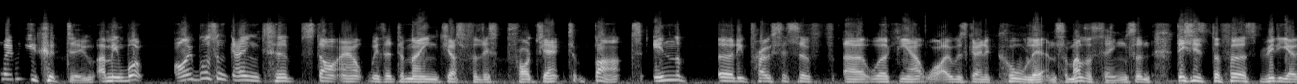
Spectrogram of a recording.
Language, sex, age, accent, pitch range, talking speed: English, male, 40-59, British, 110-160 Hz, 210 wpm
